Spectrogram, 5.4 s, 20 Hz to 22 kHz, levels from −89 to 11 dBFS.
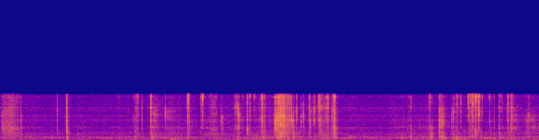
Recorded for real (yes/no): no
